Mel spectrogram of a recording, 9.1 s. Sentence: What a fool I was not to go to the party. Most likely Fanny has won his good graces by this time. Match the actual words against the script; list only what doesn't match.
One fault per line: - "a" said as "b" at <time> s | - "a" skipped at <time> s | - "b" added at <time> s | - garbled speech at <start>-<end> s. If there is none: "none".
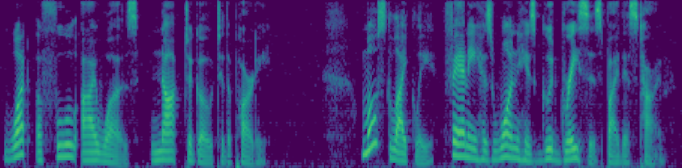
none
